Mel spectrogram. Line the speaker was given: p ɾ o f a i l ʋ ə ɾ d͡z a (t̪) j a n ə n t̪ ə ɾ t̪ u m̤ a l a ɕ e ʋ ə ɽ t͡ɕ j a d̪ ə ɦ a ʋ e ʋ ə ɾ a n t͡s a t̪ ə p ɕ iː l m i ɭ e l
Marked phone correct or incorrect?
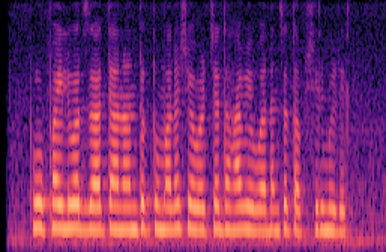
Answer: correct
